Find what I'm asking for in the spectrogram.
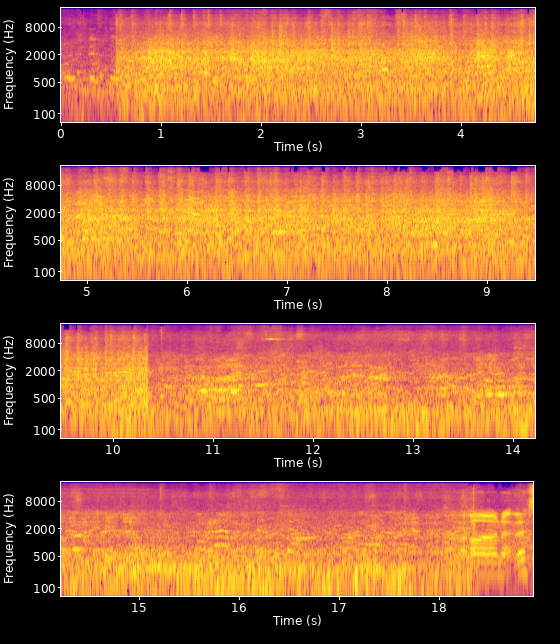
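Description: Loud, continuous rumble and rattle of the Dragon Khan roller coaster train running on its track at PortAventura, with crowd chatter mixed in throughout.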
